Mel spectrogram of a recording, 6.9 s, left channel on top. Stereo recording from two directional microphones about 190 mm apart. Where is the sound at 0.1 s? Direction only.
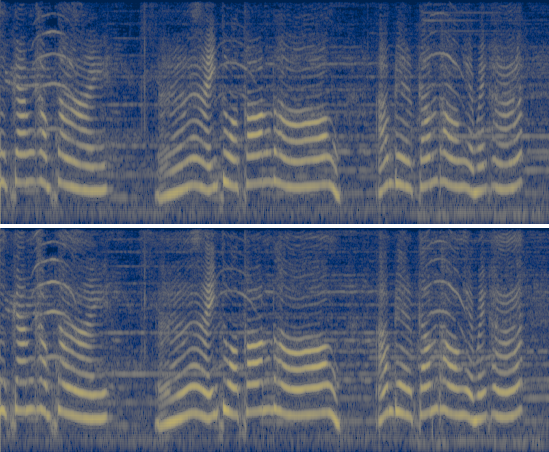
25° right (ahead or behind).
